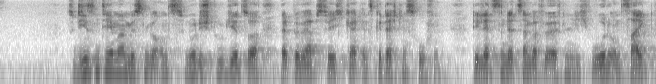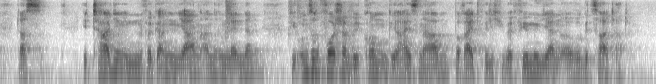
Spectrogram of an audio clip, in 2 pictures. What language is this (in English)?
German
